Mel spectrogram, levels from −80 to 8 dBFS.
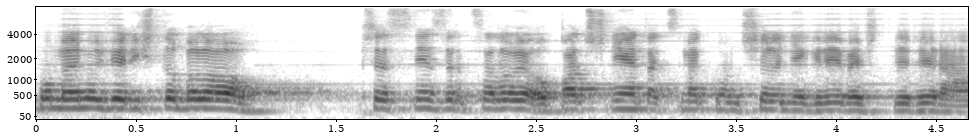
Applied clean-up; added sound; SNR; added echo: neural separator model SepFormer DNS4.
